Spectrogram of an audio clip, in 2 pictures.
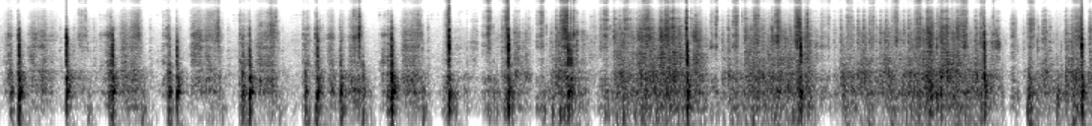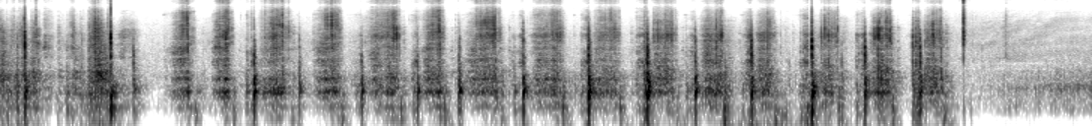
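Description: Chef's knife slicing through sweet potato and knocking on a wooden cutting board: a steady run of strokes about two a second, with denser rasping cuts through the middle. The cutting stops shortly before the end.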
